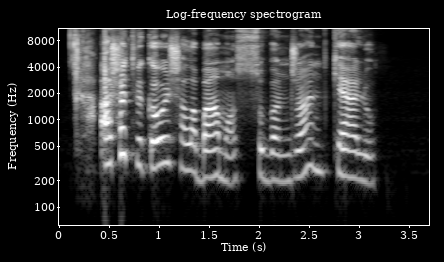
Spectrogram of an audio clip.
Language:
Lithuanian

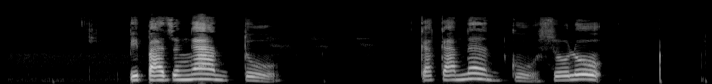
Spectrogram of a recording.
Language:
Sakizaya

